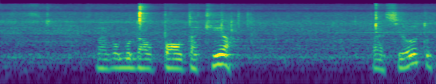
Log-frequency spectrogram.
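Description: A sewing machine stitches in short, rapid bursts.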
